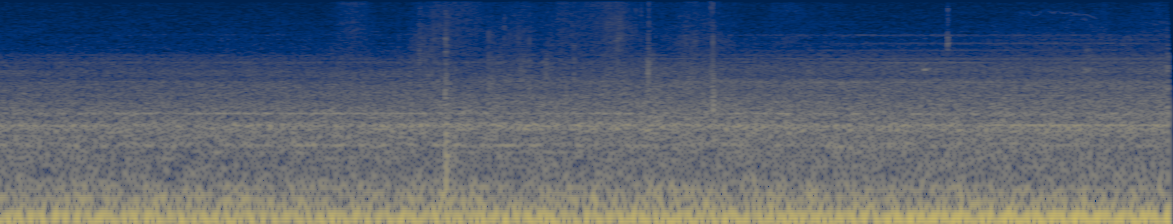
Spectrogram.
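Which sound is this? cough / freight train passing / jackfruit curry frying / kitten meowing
freight train passing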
